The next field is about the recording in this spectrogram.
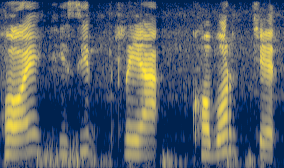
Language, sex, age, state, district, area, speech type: Santali, female, 18-30, West Bengal, Bankura, rural, read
